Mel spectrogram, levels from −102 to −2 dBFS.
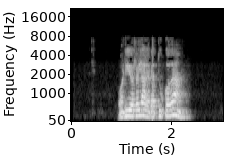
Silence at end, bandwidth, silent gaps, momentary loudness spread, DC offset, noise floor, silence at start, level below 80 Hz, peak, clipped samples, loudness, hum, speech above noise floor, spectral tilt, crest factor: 0.7 s; 7.6 kHz; none; 12 LU; under 0.1%; -79 dBFS; 0.95 s; -58 dBFS; 0 dBFS; under 0.1%; -15 LUFS; none; 64 dB; -8 dB/octave; 18 dB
